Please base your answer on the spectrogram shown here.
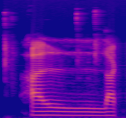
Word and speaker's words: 안락하다: the one where alakada, where you have an N that is basically an L. It gets pronounced as an L. 안락하다.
